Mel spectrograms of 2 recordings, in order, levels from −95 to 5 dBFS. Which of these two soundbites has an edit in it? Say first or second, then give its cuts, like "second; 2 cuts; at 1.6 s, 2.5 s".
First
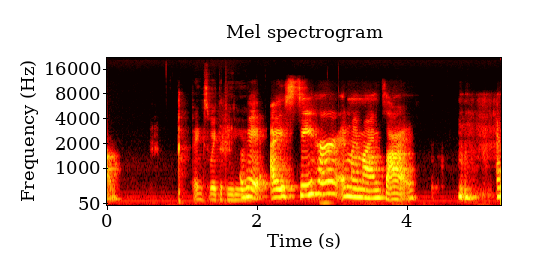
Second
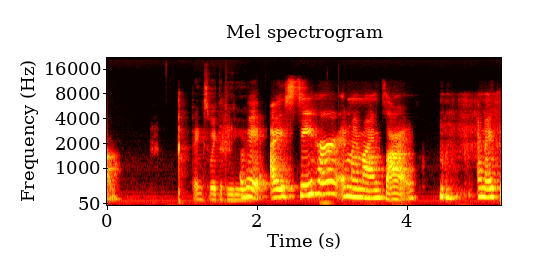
second; 1 cut; at 4.2 s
